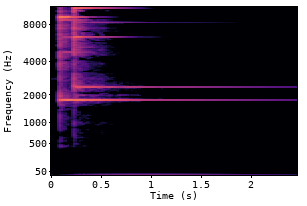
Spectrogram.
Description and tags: Short Success Sound Glockenspiel Treasure Video Game
A simple, short success/alert sound made by the glockenspiel sound on Musescore. Enjoy!
alert, bonus, coin, game, happy, level, notification, positive, score, short, success, treasure, triumph, victory, video-game, win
